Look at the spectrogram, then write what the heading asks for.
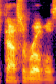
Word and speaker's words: Paso Robles: call it um so if you live there it's Paso Robles that is officially the correct way to say it even though obviously it's derived from Spanish and that is not how you would pronounce it in Spanish so the thing that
